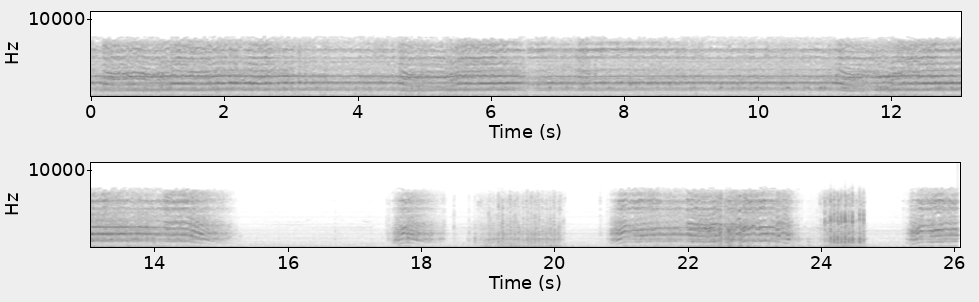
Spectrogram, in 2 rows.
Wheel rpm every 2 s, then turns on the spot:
220, 230, 220, 230, 230, 230, 220, 110, 0, 20, 80, 200, 60.
18-20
